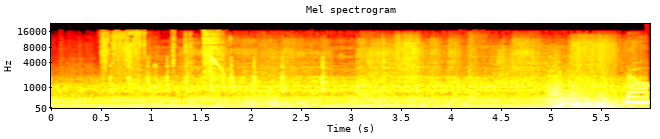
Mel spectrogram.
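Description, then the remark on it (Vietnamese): A generator engine runs steadily throughout, a loud, droning hum with a rumbling low end, swelling slightly near the end with a brief rising whine. “là tiếng máy của máy phát điện, tiếng vo ve của những mạch điện to bản, tiếng máy biến áp đến lửa cháy xèo xèo.”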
